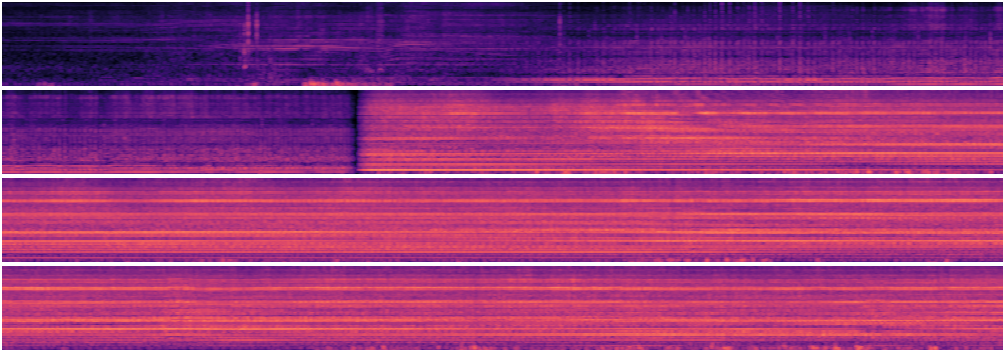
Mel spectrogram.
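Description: Radio-controlled scale helicopter flying, a loud steady whine made of several fixed pitches, which cuts in suddenly about ten seconds in. Before that there is only a fainter, wavering motor hum.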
